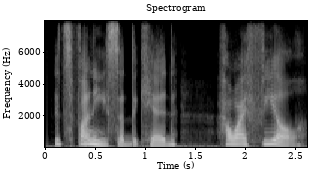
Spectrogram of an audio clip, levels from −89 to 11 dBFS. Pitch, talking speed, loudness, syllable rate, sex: 205 Hz, 185 wpm, -18 LUFS, 4.6 syllables/s, female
